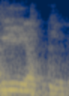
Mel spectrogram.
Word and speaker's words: 인력: 뭐예요 자동화 자동화 자 인력이라고 하는데 실제 읽을 때는 뭐라고 읽어 일력 역이라고 읽지 인력 인력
